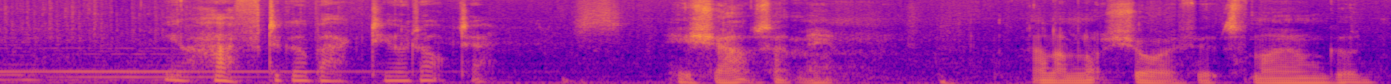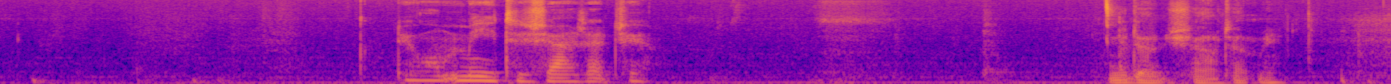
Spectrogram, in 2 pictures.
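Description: A middle-aged man speaks quietly and seriously close by.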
